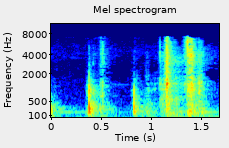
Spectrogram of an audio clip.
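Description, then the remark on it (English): Four solid knocks on a front door as Mr. Gildersleeve arrives, two spaced apart and then two in quicker succession, moderately loud with no voices. “Oh, there he is. Shall I go to the door?”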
